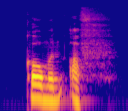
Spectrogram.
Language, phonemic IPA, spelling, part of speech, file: Dutch, /ˈkomə(n) ˈɑf/, komen af, verb, Nl-komen af.ogg
- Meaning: inflection of afkomen: 1. plural present indicative 2. plural present subjunctive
